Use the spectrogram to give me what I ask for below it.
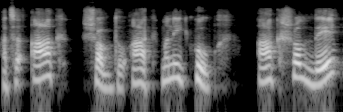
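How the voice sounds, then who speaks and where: A woman teacher leads an online class, patiently working through each point and putting questions to her students. Her voice sits at a middling pitch. The audio is dull and lo-fi, as on a video call. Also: expressive, measured pace, slightly rough. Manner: patient, explains step by step, asks students questions. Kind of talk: online Bengali grammar class.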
